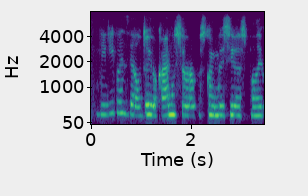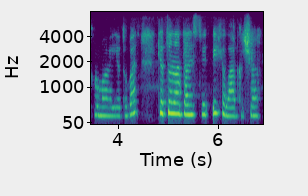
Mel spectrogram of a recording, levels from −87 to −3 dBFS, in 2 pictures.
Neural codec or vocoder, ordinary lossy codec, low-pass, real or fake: codec, 16 kHz, 2 kbps, FunCodec, trained on Chinese and English, 25 frames a second; Opus, 16 kbps; 7.2 kHz; fake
